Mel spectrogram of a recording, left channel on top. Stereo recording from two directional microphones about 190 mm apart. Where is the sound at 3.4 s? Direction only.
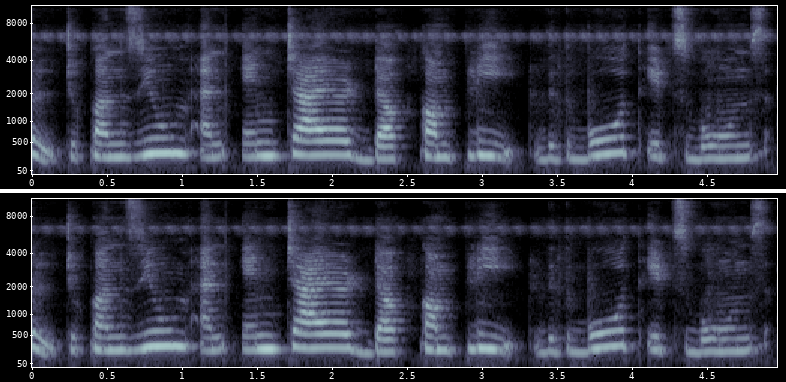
45° right (ahead or behind).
